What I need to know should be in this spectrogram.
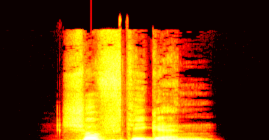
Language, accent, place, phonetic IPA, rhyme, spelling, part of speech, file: German, Germany, Berlin, [ˈʃʊftɪɡn̩], -ʊftɪɡn̩, schuftigen, adjective, De-schuftigen.ogg
- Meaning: inflection of schuftig: 1. strong genitive masculine/neuter singular 2. weak/mixed genitive/dative all-gender singular 3. strong/weak/mixed accusative masculine singular 4. strong dative plural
